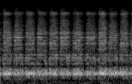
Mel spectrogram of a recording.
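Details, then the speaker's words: Lapping valves on a GenV LT4 cylinder head (2017 Corvette Z07 build); rhythmic back-and-forth gritty rasping about three strokes a second, tone quietening as compound smooths surfaces: valve lapping. "if you listen you'll hear the grinding and as the as the compound smooths out the surfaces you'll hear it get quieter you hear the tone change"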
